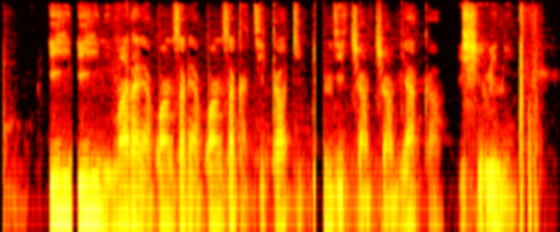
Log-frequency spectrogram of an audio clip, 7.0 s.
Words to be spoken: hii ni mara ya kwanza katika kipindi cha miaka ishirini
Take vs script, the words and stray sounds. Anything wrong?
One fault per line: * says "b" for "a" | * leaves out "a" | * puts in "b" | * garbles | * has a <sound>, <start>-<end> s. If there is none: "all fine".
* puts in "hii"
* puts in "ya kwanza"
* has a dropout, 3.9-4.1 s
* puts in "cha"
